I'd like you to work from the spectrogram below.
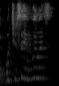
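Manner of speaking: high-pitched comic catchphrase. Retold or imitated. Joking aside quoting a TV show, catchphrase delivery. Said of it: "Remember T V show?".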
